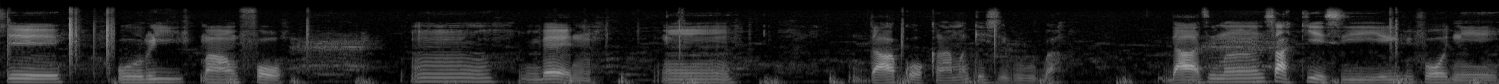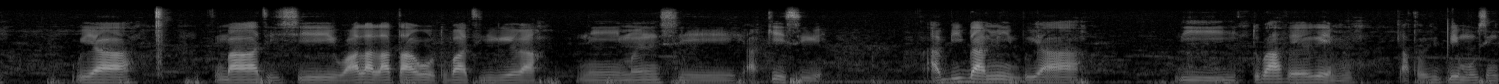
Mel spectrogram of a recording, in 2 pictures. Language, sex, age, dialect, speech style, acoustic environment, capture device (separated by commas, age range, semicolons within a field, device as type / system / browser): Yoruba, male, 25-34, Nigeria - Lagos Yoruba, focused, nature, mobile / Linux / Chrome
